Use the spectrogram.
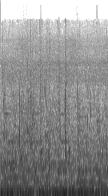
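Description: A kayak paddles through water on a commute to work, giving a steady close wash of sloshing and splashing with no talk.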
